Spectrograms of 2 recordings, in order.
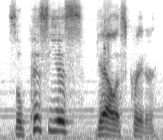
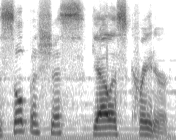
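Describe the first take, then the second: First: The name is pronounced in a Latin style. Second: The name is pronounced in an English style. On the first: The speaker calls it right. "Had to had to switch into Latin mode there" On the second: The speaker calls it wrong. "I'm not pronouncing it properly"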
